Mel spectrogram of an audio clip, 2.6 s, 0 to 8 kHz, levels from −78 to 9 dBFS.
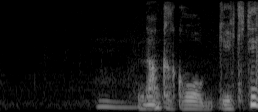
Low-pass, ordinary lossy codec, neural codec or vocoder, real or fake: none; none; none; real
